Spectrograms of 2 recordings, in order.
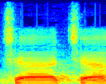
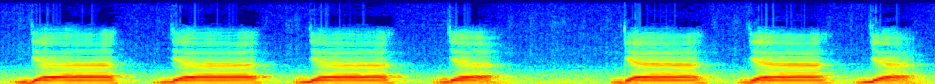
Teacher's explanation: tapi Jim dilafalkan enggak boleh keluar nafas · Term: huruf Jim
